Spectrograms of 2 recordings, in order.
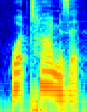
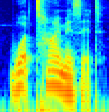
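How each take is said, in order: The two takes are said the same way.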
